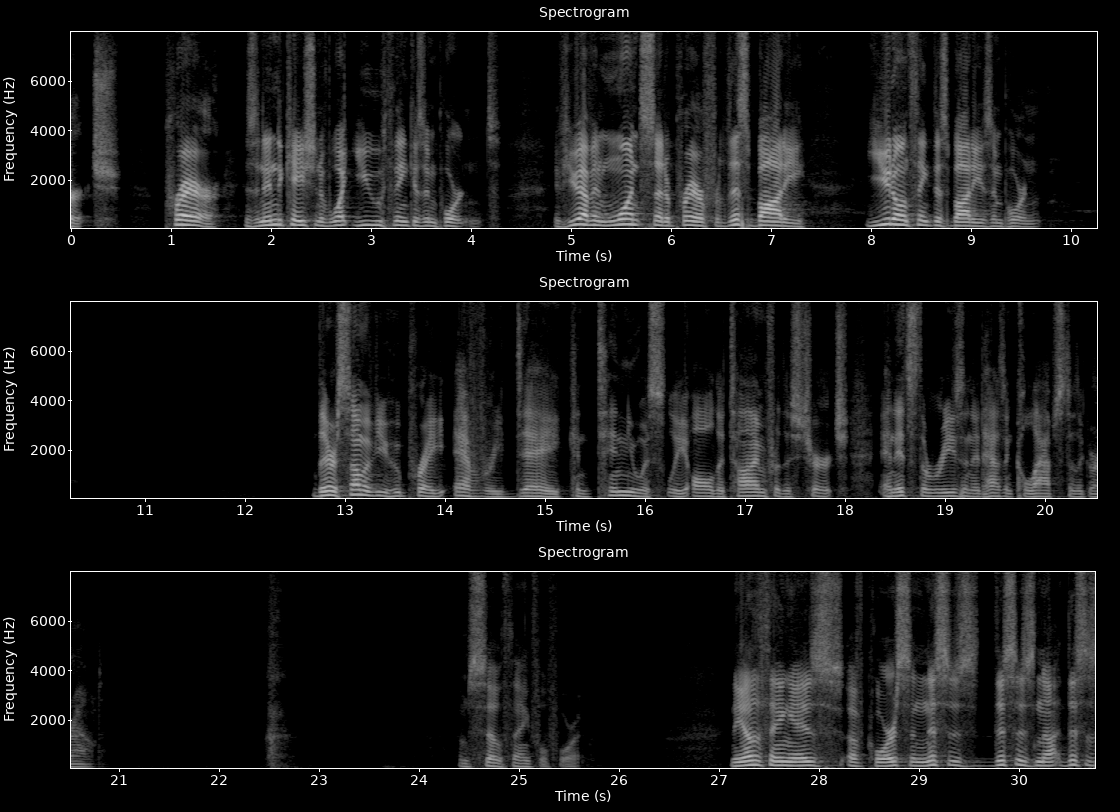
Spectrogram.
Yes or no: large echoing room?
yes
